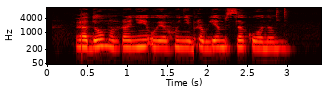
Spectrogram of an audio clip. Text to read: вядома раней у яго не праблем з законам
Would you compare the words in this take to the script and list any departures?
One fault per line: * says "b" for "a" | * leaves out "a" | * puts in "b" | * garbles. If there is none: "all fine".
all fine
